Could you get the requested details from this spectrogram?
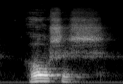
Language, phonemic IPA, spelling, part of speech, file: Dutch, /ˈhosəs/, hausses, noun, Nl-hausses.ogg
- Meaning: plural of hausse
